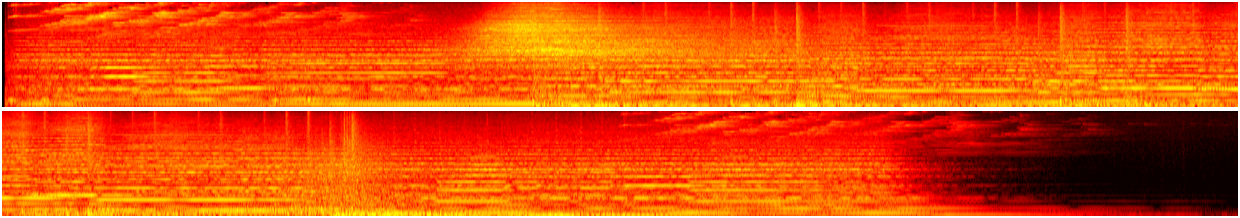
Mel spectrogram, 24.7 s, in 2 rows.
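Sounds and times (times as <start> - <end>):
epic sci-fi music: 0.0 - 22.8.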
